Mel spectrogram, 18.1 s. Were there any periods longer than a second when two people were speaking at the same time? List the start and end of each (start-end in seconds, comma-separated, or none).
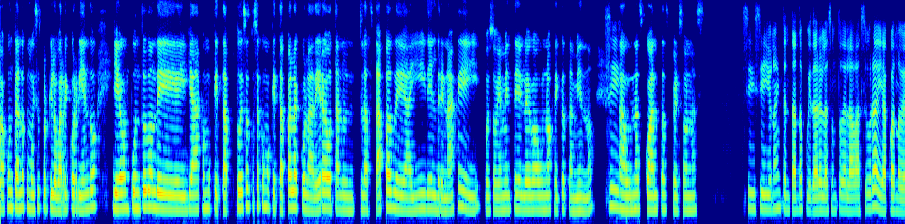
none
